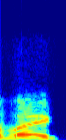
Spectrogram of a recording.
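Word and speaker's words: वो: So for he we have the word v. So we usually when we pronounce this word it comes out to be a sound like wo wo. Okay. Yeah. So you can call it vo.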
